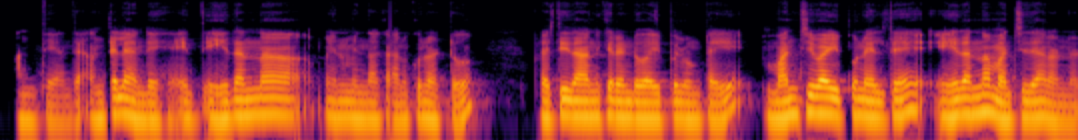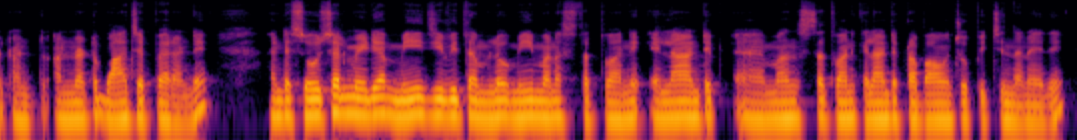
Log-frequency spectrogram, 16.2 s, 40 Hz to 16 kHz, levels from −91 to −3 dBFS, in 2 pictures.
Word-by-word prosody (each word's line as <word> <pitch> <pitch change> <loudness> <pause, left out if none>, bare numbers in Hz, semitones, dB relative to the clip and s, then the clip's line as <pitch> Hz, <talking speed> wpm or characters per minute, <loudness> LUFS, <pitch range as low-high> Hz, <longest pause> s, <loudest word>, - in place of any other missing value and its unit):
అంతే 95 -1 -6
అంతే. 90 +2 -8
అంతేలేండి 100 -1 +2 0.2
ఎద్ 100 -2 -6
ఏదన్నా 115 +4 +2 0.4
నేను 105 -1 -1
ఇందాక 100 0 -2
అనుకున్నట్టు 100 +1 -2 0.6
ప్రతిదానికి 110 +1 +3
2 105 -1 +3
వైపులుటయ్యి. 100 -1 0 0.4
మంచి 120 +6 +3
వైపునెళ్తే 115 -3 +4 0.4
ఏదన్నా 125 +4 +5
మంచిదే 105 +2 +2
అని 100 - +1
అన్నట్టు 90 +1 -7
అన్నట్టు 100 +2 -2
బా 95 - +2
చెప్పారండి. 95 - -2 0.5
అంటే, 110 +1 +1
సోషల్ 115 +3 +3
మీడియా 125 +1 +3
మీ 110 - +3 0.2
జీవితంలో 110 -2 +1
మీ 105 - +2
మనస్తత్వాన్ని 105 -1 -3 0.2
ఎలాంటి 105 +1 0 0.3
ఆహ్, 100 -2 -3
మనస్తత్వానికి 105 0 -2
ఎలాంటి 100 0 0
ప్రభావం 95 0 0
చూపిచ్చిందనేది 90 -2 -5
105 Hz, 120 wpm, -23 LUFS, 100-110 Hz, 0.6 s, ఏదన్నా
